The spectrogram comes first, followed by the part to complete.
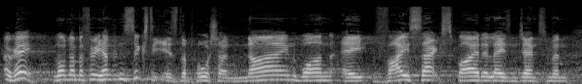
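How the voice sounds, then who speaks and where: A man's voice: high-pitched, normal speed, a bit bright. A man announcing an auction lot, reading out a formal scripted description. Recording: echoey hall, background noise.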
